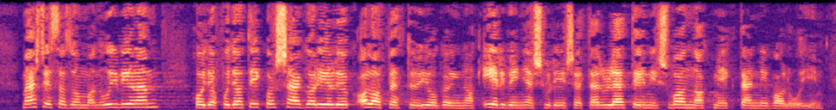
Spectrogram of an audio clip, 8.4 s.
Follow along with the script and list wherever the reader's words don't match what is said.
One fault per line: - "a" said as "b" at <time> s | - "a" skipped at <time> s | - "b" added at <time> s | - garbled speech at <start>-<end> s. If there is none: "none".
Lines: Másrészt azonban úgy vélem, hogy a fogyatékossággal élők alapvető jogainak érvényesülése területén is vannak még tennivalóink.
none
